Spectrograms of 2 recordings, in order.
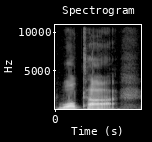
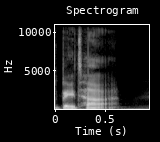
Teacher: The R just dissolves into a soft open vowel sound. · The tongue stays flat rather than curling backward. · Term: non-rhotic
